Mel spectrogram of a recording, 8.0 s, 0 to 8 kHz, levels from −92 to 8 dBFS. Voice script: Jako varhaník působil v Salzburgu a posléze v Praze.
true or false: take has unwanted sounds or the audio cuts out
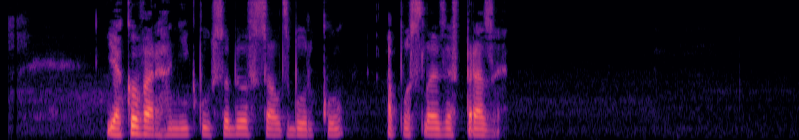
false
